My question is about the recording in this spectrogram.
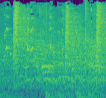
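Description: A basketball dribbled on a hardwood court, three bounces about two-thirds of a second apart, over the steady noise of an arena crowd.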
